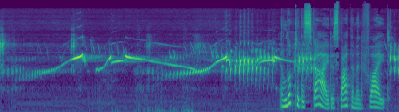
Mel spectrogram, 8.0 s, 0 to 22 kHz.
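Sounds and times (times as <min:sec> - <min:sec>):
upland sandpiper wolf whistle call: 0:01.0 - 0:05.7
speech: 0:05.6 - 0:07.9.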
